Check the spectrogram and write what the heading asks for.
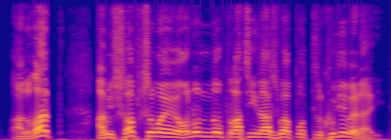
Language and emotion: Bengali, happy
